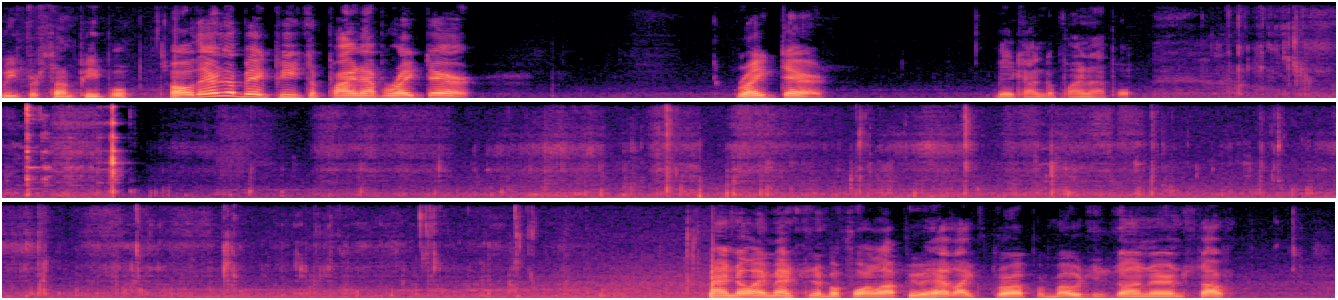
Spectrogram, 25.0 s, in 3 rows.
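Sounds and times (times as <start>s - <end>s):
person chewing: 7.5s - 21.1s.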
